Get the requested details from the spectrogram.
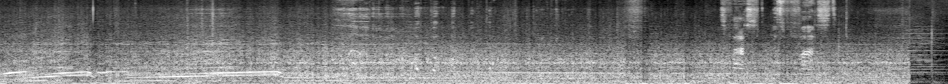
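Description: A car engine roars and revs up through the gears.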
